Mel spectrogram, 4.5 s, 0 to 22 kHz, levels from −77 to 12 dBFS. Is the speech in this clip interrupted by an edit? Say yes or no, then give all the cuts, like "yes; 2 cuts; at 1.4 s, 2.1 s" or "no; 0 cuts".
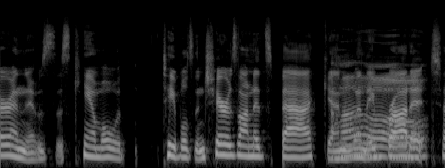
no; 0 cuts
